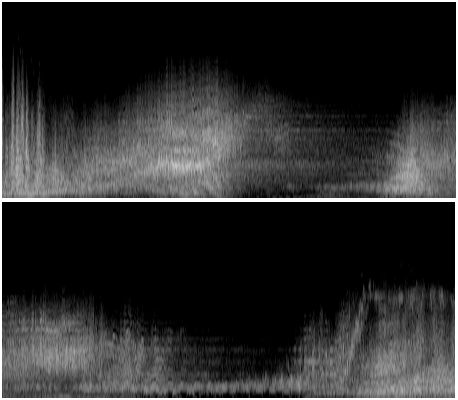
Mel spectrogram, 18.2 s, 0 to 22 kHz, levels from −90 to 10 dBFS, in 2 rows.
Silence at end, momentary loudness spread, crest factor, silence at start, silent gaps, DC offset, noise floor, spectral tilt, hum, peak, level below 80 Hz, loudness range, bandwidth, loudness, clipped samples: 0 s; 24 LU; 22 dB; 0 s; none; under 0.1%; -58 dBFS; -9.5 dB/octave; none; -8 dBFS; -58 dBFS; 21 LU; 5.4 kHz; -28 LUFS; under 0.1%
